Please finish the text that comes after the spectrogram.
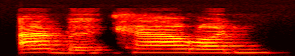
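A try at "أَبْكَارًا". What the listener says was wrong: Jangan ada e-nya. Abe karon.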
